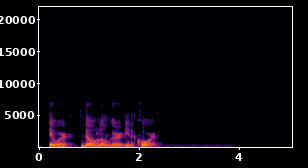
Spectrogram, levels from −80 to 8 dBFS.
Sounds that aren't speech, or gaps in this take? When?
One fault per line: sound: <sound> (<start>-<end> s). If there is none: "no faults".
no faults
